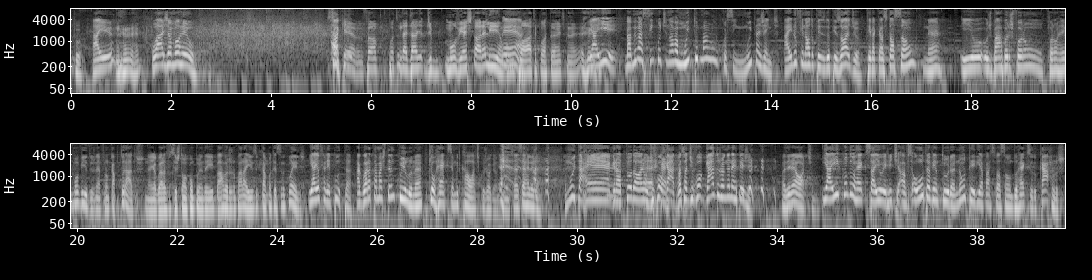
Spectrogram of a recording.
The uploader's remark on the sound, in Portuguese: Ao vivo no Spotify Podcast Festival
